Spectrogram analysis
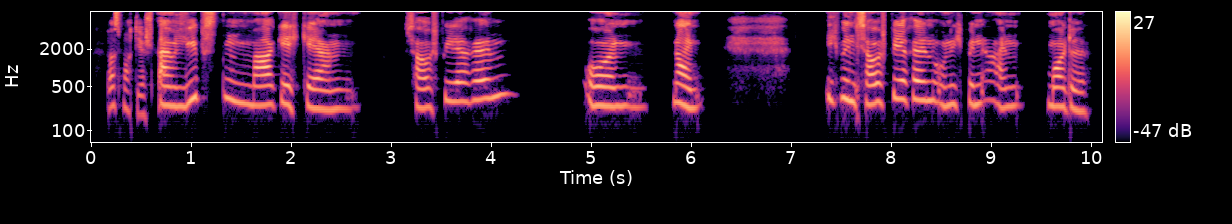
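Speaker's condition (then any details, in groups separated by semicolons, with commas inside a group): Down syndrome; age 28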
